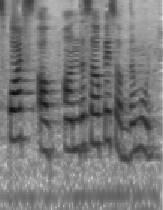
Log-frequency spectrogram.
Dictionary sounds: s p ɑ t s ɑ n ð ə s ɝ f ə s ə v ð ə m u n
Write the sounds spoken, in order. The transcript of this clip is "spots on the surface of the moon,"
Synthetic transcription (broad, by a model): s p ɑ t s ɑ n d ə s ɝ f ə s ə v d ə m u n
